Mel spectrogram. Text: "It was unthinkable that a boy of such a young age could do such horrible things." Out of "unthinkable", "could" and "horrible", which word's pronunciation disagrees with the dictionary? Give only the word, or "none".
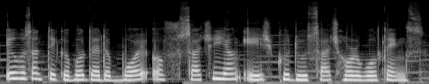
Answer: unthinkable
